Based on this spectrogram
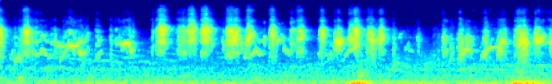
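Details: Aviary parakeets give rhythmic bursts of sharp, high chirps and squawks in quick pulses, loud and lively from start to finish, with occasional low thumps.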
